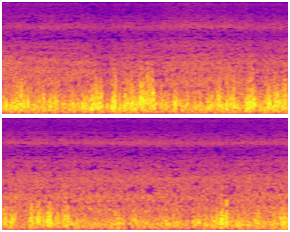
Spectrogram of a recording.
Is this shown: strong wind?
yes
